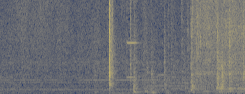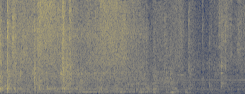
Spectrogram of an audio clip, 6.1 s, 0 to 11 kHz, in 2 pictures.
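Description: Kyocera 5551ci multifunction copier's automatic document feeder drawing a sheet through and scanning it: a click about a second and a half in, then about three seconds of mechanical feed-and-scan noise that stops shortly before the end.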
